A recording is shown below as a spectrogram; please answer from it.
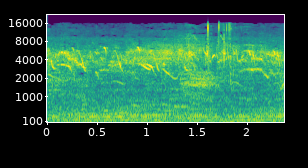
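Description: Several small birds chirping, a busy run of short, quick high notes that swoop up and down.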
